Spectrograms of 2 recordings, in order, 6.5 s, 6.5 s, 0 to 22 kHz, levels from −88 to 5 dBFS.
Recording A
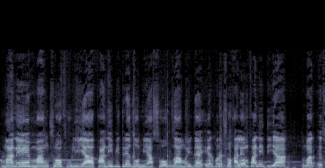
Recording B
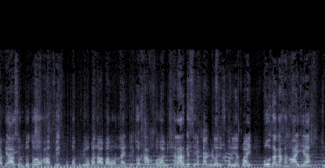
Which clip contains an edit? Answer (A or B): A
